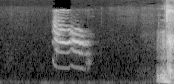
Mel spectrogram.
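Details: Pet domestic cat meowing once after its owner asks it to say hi to a friend on a call; a short, slightly wavering meow, followed by a loud burst of the owner's voice.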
